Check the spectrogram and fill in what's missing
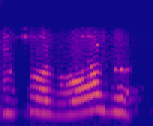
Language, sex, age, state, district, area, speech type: Kashmiri, female, 18-30, Jammu and Kashmir, Baramulla, rural, conversation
